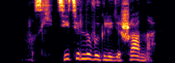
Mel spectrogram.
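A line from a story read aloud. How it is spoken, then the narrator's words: Hoarse breathy exhale. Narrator (Russian): хрипло выдохнул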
